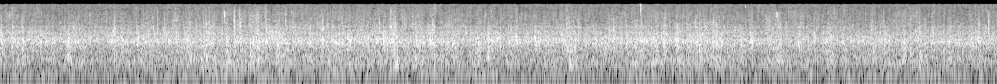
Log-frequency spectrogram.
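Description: Steady rain falls without a break, a dense, even hiss with scattered patters across the full ten seconds, fairly soft overall and with no voices.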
